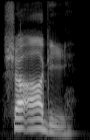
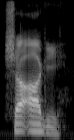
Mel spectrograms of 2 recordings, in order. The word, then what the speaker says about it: Sha'agi: Sha'agi. So that is no coincidence. They threw that in there. It's spelled S-H-A apostrophe A-G-I. Sha'agi.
